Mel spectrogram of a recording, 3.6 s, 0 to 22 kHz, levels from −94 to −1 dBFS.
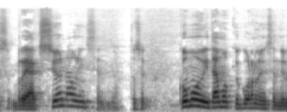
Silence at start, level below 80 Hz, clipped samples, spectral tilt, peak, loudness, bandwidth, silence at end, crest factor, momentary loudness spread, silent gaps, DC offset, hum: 0 s; -58 dBFS; under 0.1%; -6 dB/octave; -2 dBFS; -18 LUFS; 15 kHz; 0 s; 18 dB; 21 LU; none; under 0.1%; none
